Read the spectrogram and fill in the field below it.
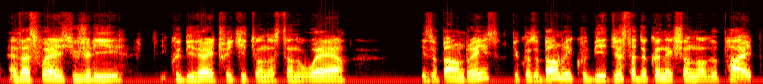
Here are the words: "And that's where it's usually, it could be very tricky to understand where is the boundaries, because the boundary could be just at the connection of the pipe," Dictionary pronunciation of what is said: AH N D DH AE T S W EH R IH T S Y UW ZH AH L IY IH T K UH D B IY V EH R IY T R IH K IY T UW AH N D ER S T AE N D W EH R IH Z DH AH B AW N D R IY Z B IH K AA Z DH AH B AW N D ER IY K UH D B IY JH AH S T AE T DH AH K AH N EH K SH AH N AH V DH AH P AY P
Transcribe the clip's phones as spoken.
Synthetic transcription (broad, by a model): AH N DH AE T S W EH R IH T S Y UW ZH AH L IY IH T K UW D B IY V EH R IY T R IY K IY T UW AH N D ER S T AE N D W EH R IH Z DH AH B AW N D R IY Z B IH K AA Z DH AH B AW N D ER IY K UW D B IY JH AH S T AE T DH AH K AH N EH K SH AH N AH DH AH P AY P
